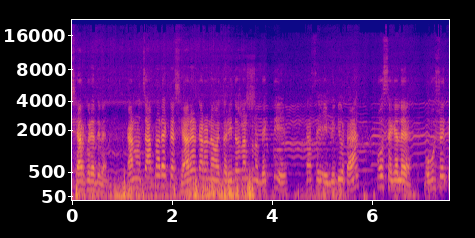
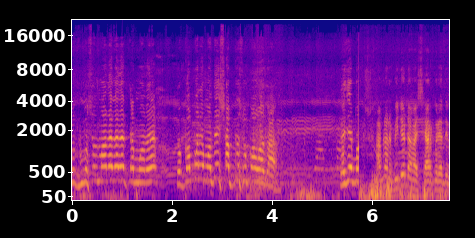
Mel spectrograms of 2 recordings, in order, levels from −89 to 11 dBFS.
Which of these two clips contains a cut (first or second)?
second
